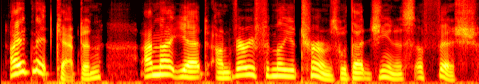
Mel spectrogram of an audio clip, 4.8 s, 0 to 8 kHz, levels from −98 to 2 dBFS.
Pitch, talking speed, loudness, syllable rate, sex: 180 Hz, 190 wpm, -18 LUFS, 5.0 syllables/s, male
